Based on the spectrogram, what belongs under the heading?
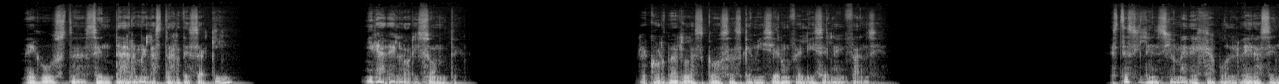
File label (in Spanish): locución tono reflexiva sin musica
